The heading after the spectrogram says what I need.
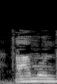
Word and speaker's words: almond: 아몬드 할 때 L자는 발음이 되지 않습니다.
